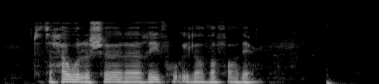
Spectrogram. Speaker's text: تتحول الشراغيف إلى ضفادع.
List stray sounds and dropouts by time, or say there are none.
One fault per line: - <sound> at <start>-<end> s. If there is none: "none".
none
